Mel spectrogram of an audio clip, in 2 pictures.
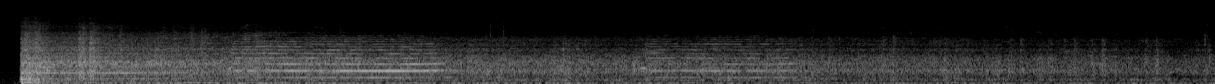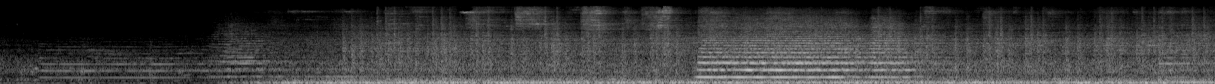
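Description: Indian Railways express train approaching at speed: the locomotive horn sounds in several separate blasts, then from about halfway through the train passes close with a heavy rumble and wheel clatter, and the horn blows loudest a few seconds later.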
